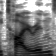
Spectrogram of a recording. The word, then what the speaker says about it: Tiryns: us oh speaking of Tyran there it is I looked up how to pronounce this on Wiki by the way apparently Tyrant is also valid so we're Olympia here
